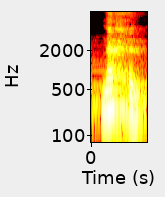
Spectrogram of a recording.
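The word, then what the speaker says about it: نحل: On va trouver aussi le mot nahl. Nahl, c'est les abeilles. Nahl. Alors, on a noun. On a ha. On a lam. Ça fait na, ha, l. Nahl.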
